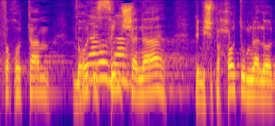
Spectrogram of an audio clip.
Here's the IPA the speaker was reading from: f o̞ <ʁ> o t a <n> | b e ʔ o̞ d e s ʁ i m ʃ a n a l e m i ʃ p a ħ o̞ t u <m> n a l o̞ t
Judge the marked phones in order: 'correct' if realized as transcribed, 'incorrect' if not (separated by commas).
incorrect, incorrect, correct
